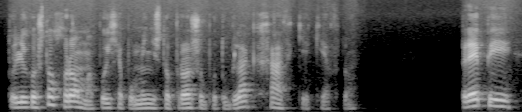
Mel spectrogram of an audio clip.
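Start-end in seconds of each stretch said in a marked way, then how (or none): 4.6-5.1 groaning plea. A narrator's reading. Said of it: "βόγγιξε ο Μπλακ".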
